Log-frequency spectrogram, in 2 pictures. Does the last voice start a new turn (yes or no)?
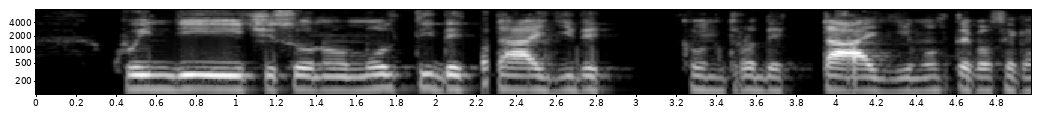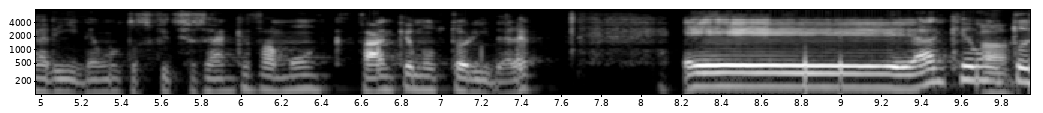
no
